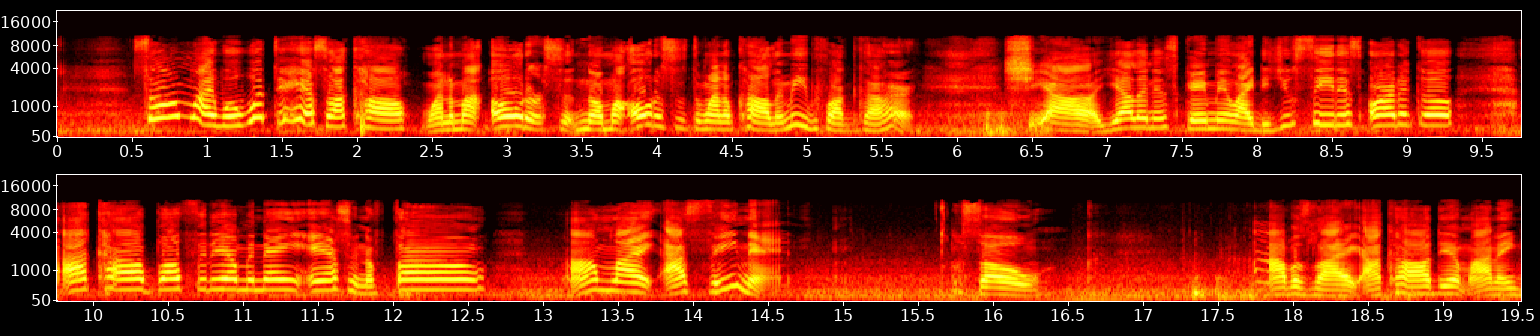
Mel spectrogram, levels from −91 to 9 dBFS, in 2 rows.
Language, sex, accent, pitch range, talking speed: English, female, American, 165-240 Hz, 195 wpm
